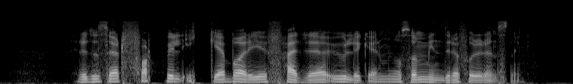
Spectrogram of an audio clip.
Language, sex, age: Norwegian, male, 24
